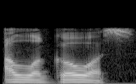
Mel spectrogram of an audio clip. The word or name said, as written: Alagoas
